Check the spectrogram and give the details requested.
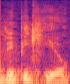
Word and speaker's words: Tripicchio: Dice que se pronuncia, yo le dije eso a don José, se le pronuncia tripicchio. Tripicchio. Porque se escribe tripicchio. Italiana.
